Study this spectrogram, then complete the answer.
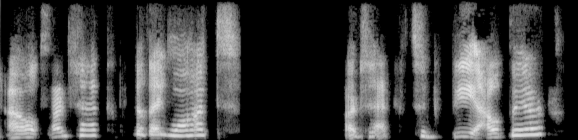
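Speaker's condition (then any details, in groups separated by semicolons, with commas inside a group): Cerebral palsy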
